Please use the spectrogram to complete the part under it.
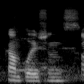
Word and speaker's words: compilations: I will watch like cringe complications with these. I just believe I said that wrong. – Compilations. Whatever.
